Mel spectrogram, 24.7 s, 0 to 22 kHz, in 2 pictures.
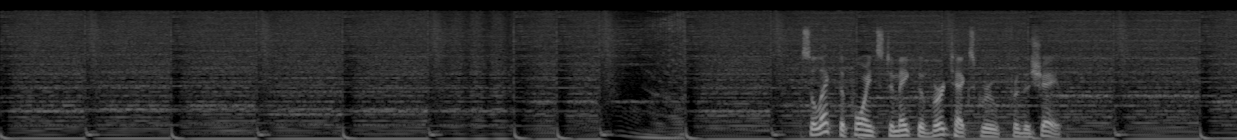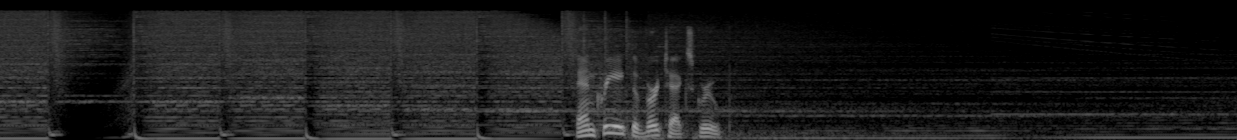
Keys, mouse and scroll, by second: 1.5 middle click, 5.4 click, 6.6 click, 7.7-9.0 scroll up 3, 9.0 shift+middle click, 11.2 click, 12.7 shift+click, 14.3 middle click, 17.1 scroll down 2, 18.4 click, 19.6 click, 21.6 click, 21.7 click, 24.1 BackSpace.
